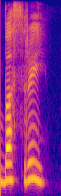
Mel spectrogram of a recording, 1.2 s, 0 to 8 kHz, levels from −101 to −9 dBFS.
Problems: background sounds at intervals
